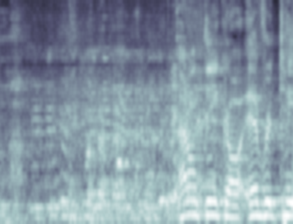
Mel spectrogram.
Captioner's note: audience laughing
